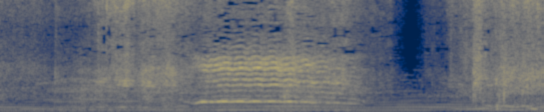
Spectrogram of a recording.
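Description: A goat on a small fruit farm gives one clear, wavering bleat, fairly close and alone.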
